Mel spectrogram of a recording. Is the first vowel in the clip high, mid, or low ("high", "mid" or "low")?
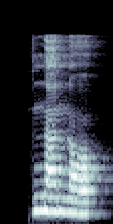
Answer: low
